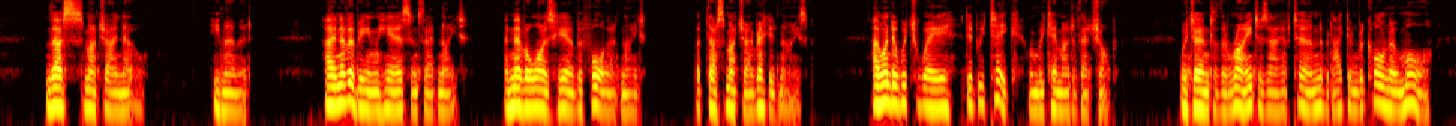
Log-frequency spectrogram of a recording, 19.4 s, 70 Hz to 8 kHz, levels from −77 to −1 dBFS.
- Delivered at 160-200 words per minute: Yes, average, 170 wpm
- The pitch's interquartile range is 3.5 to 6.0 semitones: No, average, 2.8 semitones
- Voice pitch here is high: No, low, 135 Hz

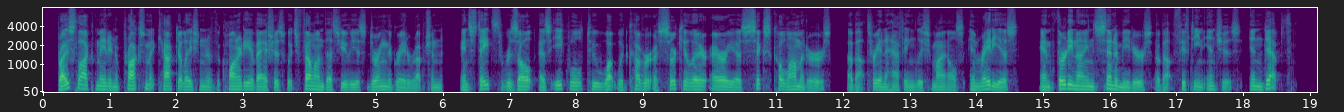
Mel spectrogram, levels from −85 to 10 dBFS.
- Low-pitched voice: Yes, low, 105 Hz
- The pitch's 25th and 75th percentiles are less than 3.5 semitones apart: Yes, average, 2.9 semitones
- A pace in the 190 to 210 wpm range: No, average, 150 wpm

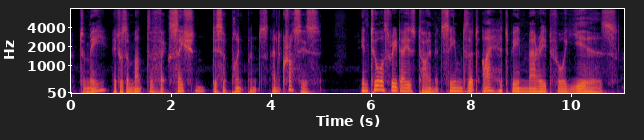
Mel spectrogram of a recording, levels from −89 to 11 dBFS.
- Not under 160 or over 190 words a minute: No, average, 145 wpm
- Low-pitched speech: Yes, low, 100 Hz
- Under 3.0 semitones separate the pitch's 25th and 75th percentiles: No, average, 4.3 semitones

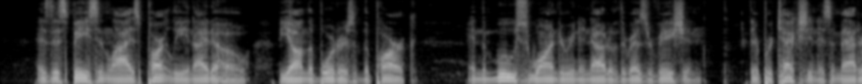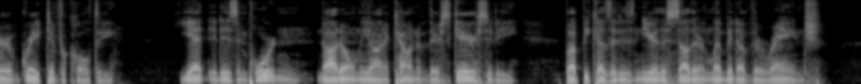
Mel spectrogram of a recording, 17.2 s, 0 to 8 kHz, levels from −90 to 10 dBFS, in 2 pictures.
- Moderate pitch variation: No, narrow, 1.6 semitones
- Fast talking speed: No, average, 185 wpm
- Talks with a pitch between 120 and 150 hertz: No, low, 100 Hz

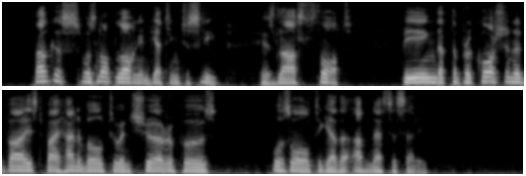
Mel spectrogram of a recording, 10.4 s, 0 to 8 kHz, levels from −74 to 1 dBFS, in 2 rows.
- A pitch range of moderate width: Yes, average, 3.5 semitones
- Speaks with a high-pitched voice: No, low, 135 Hz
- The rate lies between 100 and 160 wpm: Yes, average, 140 wpm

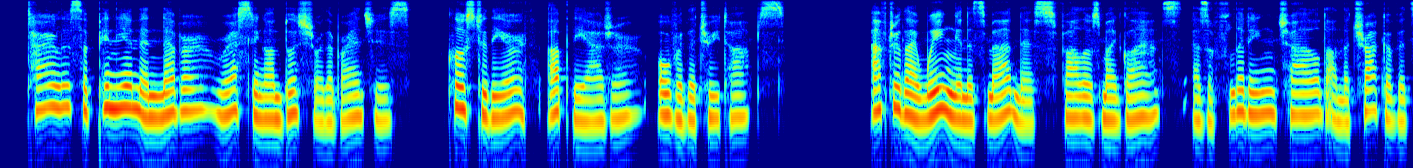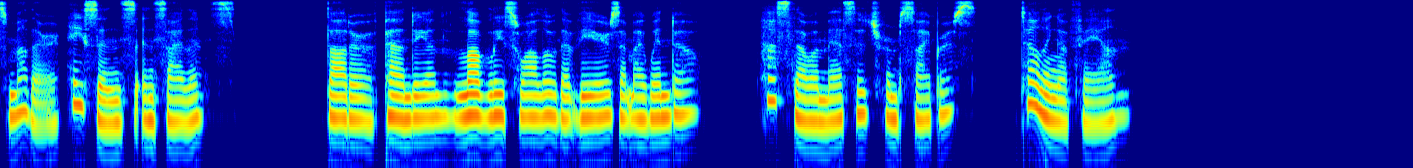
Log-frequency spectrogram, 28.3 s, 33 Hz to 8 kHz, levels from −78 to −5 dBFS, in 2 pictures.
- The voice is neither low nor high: Yes, medium, 175 Hz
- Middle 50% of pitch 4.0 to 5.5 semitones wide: No, average, 3.1 semitones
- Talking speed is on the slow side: Yes, slow, 130 wpm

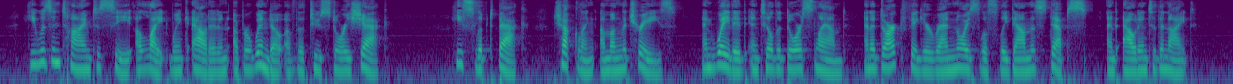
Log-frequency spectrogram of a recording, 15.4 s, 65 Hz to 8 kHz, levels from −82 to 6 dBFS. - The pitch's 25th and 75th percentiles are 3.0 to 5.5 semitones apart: No, narrow, 2.6 semitones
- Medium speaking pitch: Yes, medium, 145 Hz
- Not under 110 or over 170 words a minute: No, average, 185 wpm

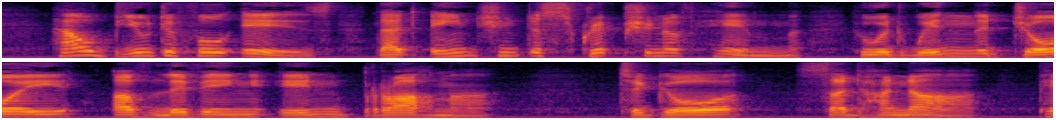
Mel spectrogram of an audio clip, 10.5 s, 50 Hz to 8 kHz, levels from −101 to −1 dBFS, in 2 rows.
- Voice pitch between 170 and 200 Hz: No, low, 130 Hz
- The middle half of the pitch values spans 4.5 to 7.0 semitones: Yes, average, 4.8 semitones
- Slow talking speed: Yes, slow, 115 wpm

